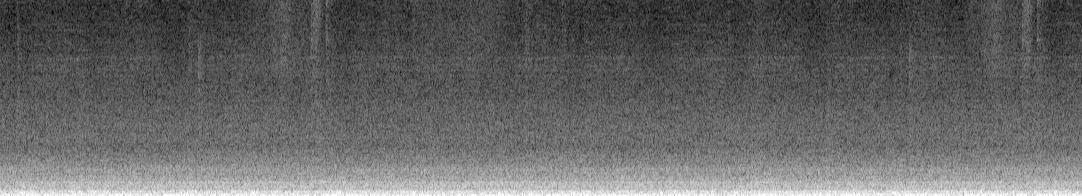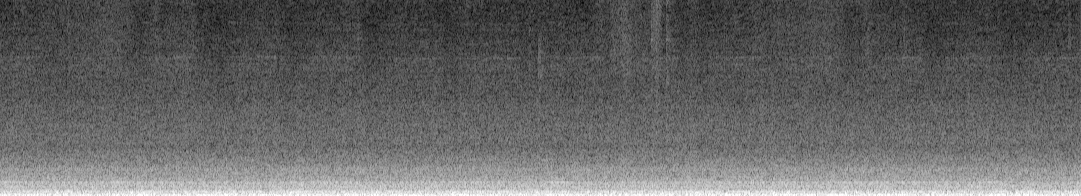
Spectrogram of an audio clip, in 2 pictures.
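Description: Windscreen wipers sweep back and forth across the glass.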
